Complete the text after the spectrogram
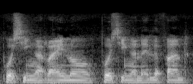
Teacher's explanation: he uses sh sound instead of ch sound which sounds like pushing instead of ping this happened because of the influence in their own native language that makes their tongue used to how something are pronounced.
